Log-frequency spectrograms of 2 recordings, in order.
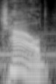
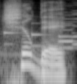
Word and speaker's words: Childe: what you guys told me that's how it's pronounced child that's a child i thought it was chill day it's pronounced child so we're going to react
